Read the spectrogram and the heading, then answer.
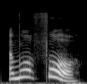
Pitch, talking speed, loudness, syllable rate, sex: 265 Hz, 205 wpm, -16 LUFS, 4.6 syllables/s, female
